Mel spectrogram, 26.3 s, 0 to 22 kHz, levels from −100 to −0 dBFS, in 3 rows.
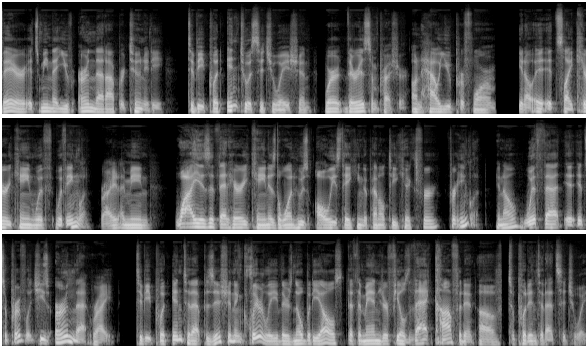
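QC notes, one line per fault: No faults found; speech heard with nothing to log.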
